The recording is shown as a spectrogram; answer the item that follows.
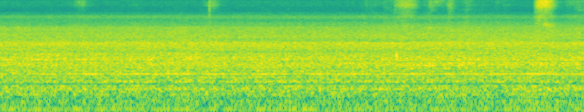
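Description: Steady background hum and hiss of room noise, with a faint steady tone and a few faint ticks.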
